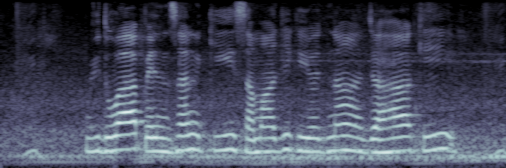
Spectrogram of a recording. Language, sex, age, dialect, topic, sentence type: Magahi, female, 36-40, Northeastern/Surjapuri, banking, question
